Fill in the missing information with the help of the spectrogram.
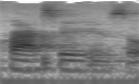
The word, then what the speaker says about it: crises: So when I was thinking about this topic of existential crises, I started thinking of crises, or I don't know how to say it. – crises. Crises for plural, crisis for singular.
